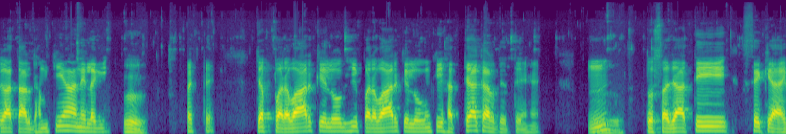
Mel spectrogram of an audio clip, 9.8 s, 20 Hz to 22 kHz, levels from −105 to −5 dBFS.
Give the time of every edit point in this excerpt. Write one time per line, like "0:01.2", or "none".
0:02.3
